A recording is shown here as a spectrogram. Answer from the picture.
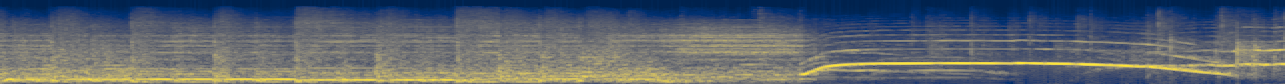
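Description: Live rock band with drum kit and bass guitar playing a driving groove that stops abruptly about two-thirds of the way through, ending the song. A long, high cheering whoop from the audience follows, rising, holding and falling off at the end, with a few scattered claps.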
